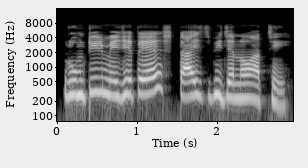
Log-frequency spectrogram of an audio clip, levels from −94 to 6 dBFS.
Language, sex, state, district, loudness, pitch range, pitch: Bengali, female, West Bengal, Cooch Behar, -14 LUFS, 235-280 Hz, 265 Hz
